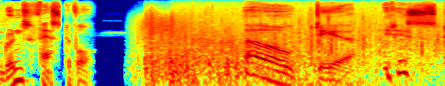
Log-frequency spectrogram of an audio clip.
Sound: thunder rumbling

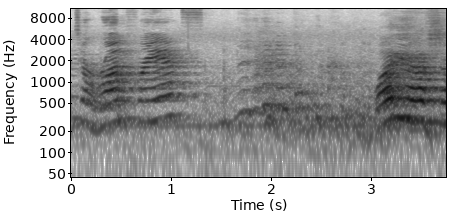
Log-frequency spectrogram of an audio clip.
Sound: audience laughs

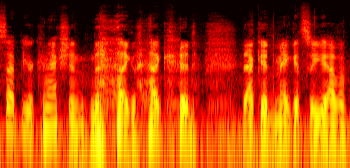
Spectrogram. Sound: chuckles

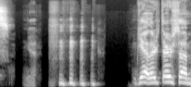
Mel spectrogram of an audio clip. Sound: understanding chuckle

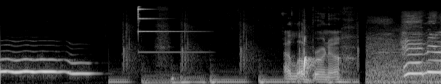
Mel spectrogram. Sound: bell dings

